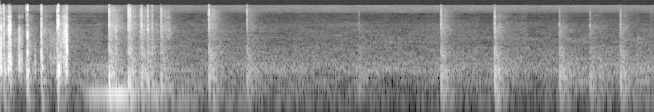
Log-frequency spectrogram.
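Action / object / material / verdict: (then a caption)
tap / LCD monitor screen tapped with fingernails / plastic / none. Long nails tap and trace over the solid panel of an LCD monitor screen that is showing text. About eleven sharp, bright clicks with almost no ring: a quick burst of taps and a brief scratchy trace at first, then sparser single taps spread out over the rest of the clip.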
